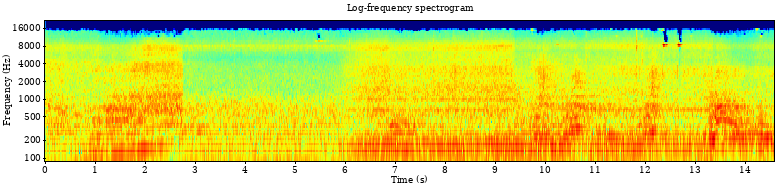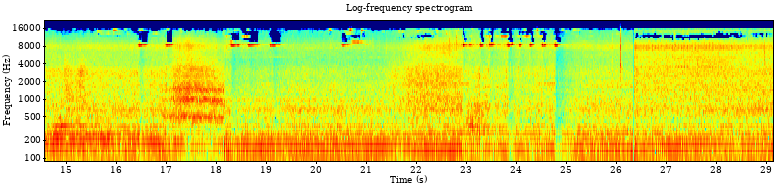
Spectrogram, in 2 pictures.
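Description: Supercar engines revving and accelerating away through a slow corner, their pitch rising and falling as cars pass one after another. In the last third a steadier, lower engine drone takes over.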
